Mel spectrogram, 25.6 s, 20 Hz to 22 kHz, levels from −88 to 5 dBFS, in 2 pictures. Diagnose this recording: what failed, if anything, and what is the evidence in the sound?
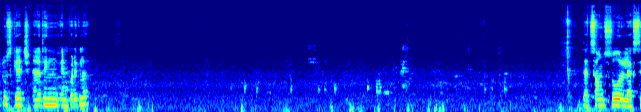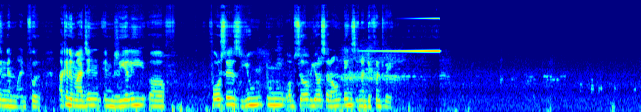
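Loudspeaker feedback squeal in the analogue path, 19.98 to 21.65 s: a 4 kHz tone swells over about a second and a half to about 10 dB above the speech, as the microphone picks up its own loudspeaker with loop gain above one. The spectrogram shows one brightening horizontal line.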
